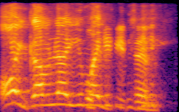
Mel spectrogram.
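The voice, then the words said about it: Mock Cockney accent. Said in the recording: “what about the fucking, like, really cockney ones, though?”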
